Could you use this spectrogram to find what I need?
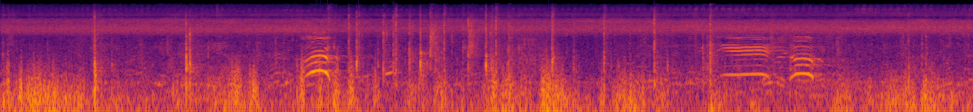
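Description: A tennis ball bounces on a court with sharp taps.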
